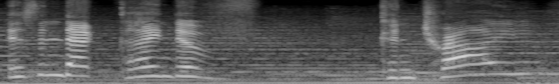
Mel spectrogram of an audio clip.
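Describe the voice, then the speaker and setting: A woman voicing a small, childlike fairy companion in a video game, squeaky, chatty and excitable. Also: slow pace. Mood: chatty, teasing. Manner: exclamatory, questioning, expressive. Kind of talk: video game character dialogue. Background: game background music.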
